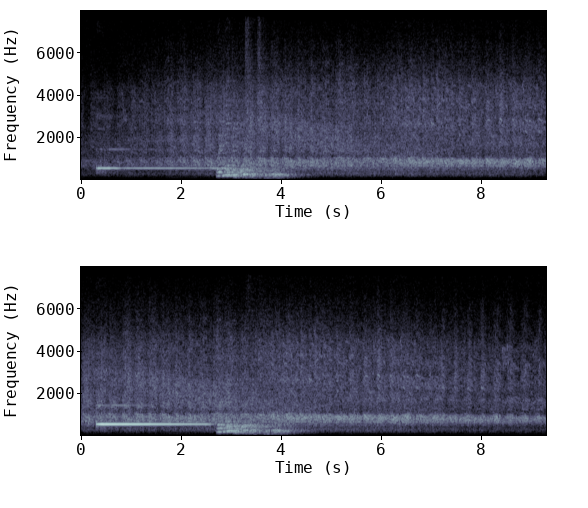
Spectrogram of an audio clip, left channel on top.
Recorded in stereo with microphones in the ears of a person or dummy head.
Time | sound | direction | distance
0.3 | a clink | 50° right (ahead or behind) | 1.3 m
2.7 | a man speaking | 80° left | 1.7 m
